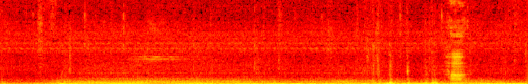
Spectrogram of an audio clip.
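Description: A car engine rumbles low and close as it pulls away from a toll booth and slowly builds revs, with someone talking over the engine the whole time.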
